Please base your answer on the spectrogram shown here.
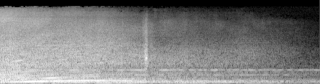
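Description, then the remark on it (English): A car parked across the street starts; its engine revs loudly, the tone rising as it accelerates, then gradually fades as the car drives off. No voices. “Connor ran to his parked car across the street and didn't even so much as turn and look back, no matter how much I called for him.”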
